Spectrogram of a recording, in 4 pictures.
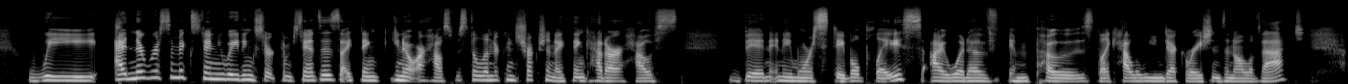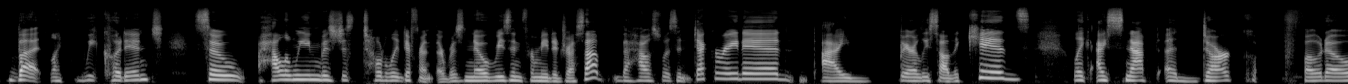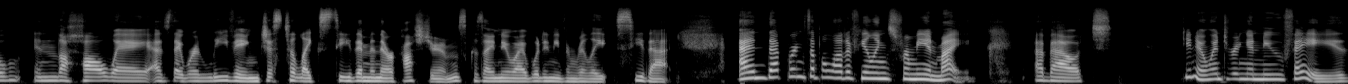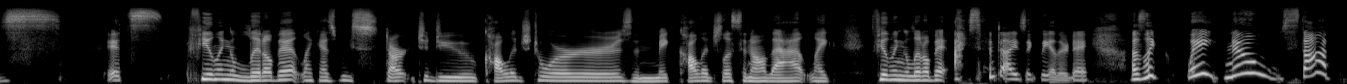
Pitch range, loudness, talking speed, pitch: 155-215 Hz, -22 LUFS, 170 wpm, 175 Hz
